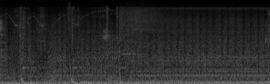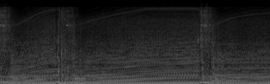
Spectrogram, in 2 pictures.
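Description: A car drifts with continuous engine drone and tire noise in the racing game The Crew Motorfest, with pitch swoops and sharp shifts as it slides through a corner.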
